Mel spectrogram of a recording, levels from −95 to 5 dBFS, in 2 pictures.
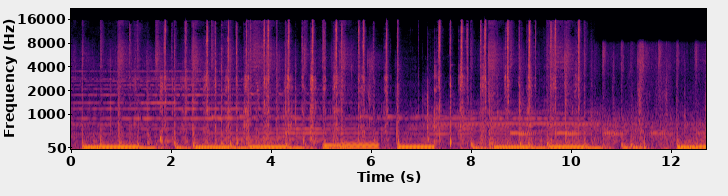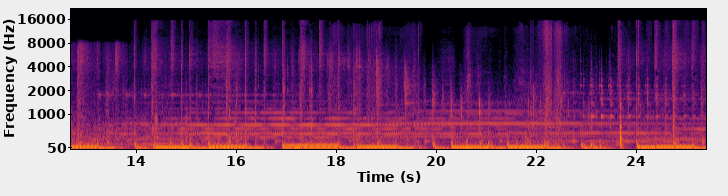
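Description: Overlapping chunks at 8.41 to 8.46 s: the audio was handled in 10-second chunks, and the next chunk began 44 ms before the previous one ended, so that short slice plays twice and is heard as a brief stutter or click at the join.

Call bitrate drop from 10.4 to 16.7 s: the call's bandwidth estimate collapsed and the encoder coded far more coarsely, which fits a fall from 96 kbps to around 9 kbps. The top end narrows from 20 kHz to 8 kHz, making the sound muffled and watery. It is roughest for about three seconds before recovering.

Overlapping chunks again at 18.46 to 18.50 s: about 10 s after the first, the same 44 ms doubling repeats at the next chunk boundary, giving a second matching stutter.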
